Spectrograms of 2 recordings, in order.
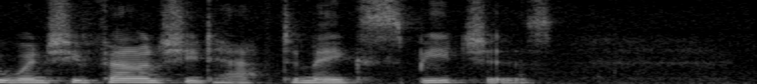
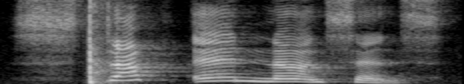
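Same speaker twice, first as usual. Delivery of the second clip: slow, loud, forceful dismissal; brusque scolding hen; vigorous; 7 semitones higher, 9 dB louder, slower than usual. A narrator's reading. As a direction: cut him off hard. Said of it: "interrupted Henrietta vigorously".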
